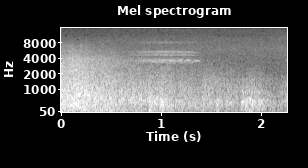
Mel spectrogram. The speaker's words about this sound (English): it starts to rain.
